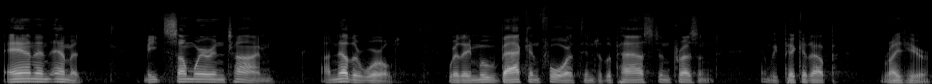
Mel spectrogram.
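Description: A man with a low voice introduces a stage play. His delivery is formal and scripted. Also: moderate pace. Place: conference hall stage.

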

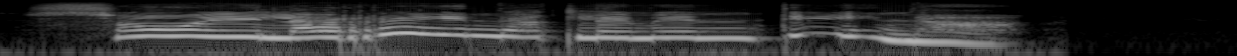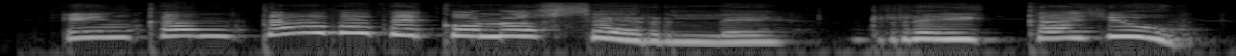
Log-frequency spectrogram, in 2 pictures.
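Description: A woman's voice: very high voice, big pitch swings, takes it slowly, darkish tone, full character voice. A woman voicing a cheerful, generous little girl in a children's cartoon, sweet and childlike. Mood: playful.

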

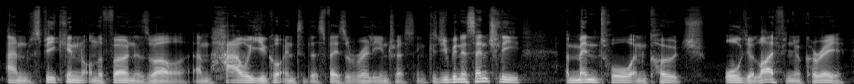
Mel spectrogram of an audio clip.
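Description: A young man hosting a podcast, introducing a guest in an enthusiastic but hesitant way with many fillers, in a small studio on a boom mic. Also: brisk, hardly any pauses. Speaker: podcast host. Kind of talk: casual podcast interview. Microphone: studio mic on boom arm.

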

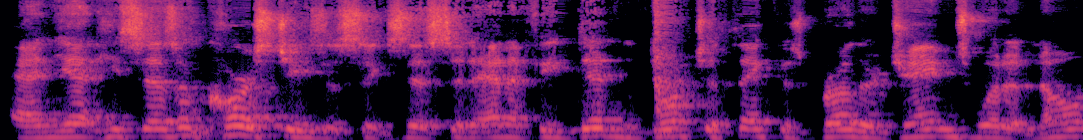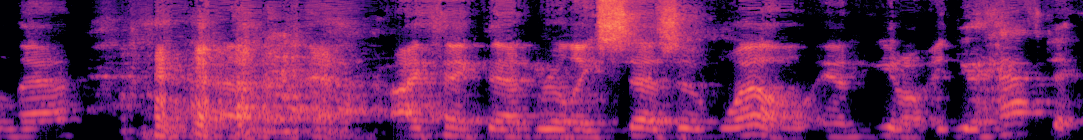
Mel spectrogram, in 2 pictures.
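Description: Emphatic older male scholar, echoey room. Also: fairly high pitch. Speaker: professor, panel guest. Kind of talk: scholarly explanation on a radio panel. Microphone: headset. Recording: echoey room, slightly distant.

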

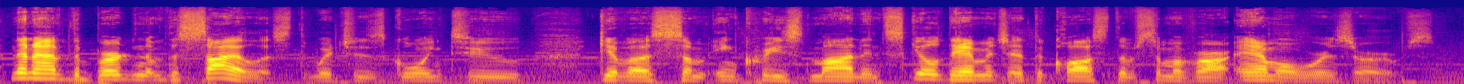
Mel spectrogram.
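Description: Stuffy-voiced gamer guy, bright and forceful. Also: medium pitch, a little fast, soft background music. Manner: friendly, greets chat viewers by name; walks through game build details. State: stuffy from a cold, occasional throat clearing. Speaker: gaming livestream host. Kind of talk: casual live gameplay commentary.

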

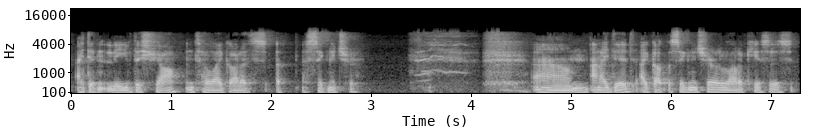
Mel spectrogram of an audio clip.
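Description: A man in his thirties with an Irish accent, a sales director answering interview questions on a video call, talking fast and restarting often. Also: on the low side. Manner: fast-talking, repeats himself, many restarts. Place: room at home by a window. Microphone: headphones on a video call. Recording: dull lo-fi call audio.

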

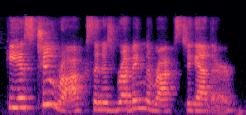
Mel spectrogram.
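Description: A woman's voice: a little high, expressive, brisk, background noise. A woman giving scripted narration, reading out the stage directions of a play.

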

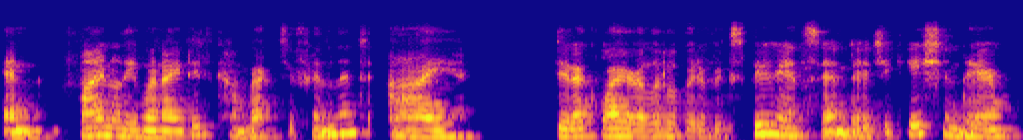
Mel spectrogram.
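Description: Woman in her 30s, English speaker, low gravelly voice, reflective presentation delivery. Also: steady tone, dull audio. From Estonia. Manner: reflective, with frequent filler pauses and restarts. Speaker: conference speaker. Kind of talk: personal presentation talk.

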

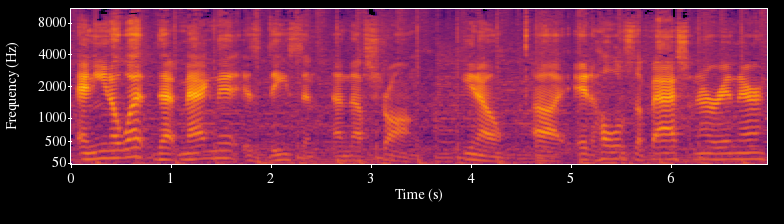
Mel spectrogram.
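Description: A middle-aged American man giving a casual, folksy hands-on product review, talking in a halting, rambling way with repeated words. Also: medium pitch, music in the background. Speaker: tool review channel host. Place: indoors at a workbench.

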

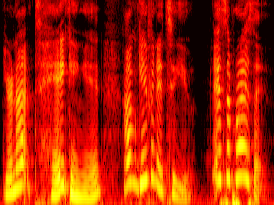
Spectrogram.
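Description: A woman voicing a bossy, generous teenage girl in a storybook, brisk, teasing and persuasive. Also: sits high, wildly swooping pitch, a little mellow, voice pushed up. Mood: insistent, generous.

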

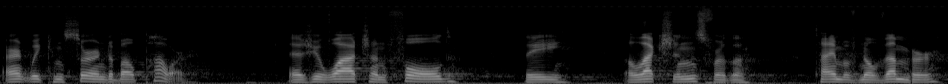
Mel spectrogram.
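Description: A middle-aged man, a priest, giving an animated, humorous sermon at a pulpit microphone, with sudden quiet drops. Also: mid-range voice, gravelly, clear, resonant tone. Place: large church, speaking at a pulpit. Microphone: stand mic at pulpit. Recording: long church reverb.

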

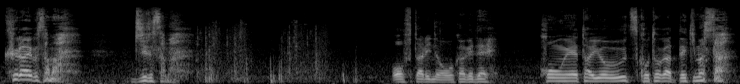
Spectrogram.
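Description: A man's voice: on the high side, normal speed, long pauses, a little hiss or hum, lightly acted. A man playing a loyal resistance knight in a Japanese video game, speaking formally with deference and earnest conviction. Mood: earnest, respectful.

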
